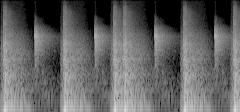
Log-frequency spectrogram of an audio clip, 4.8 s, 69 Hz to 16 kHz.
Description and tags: a groove in 12/8 built from a slamming refrigerator sound and a cue ball hit on the pool table. at 150bpm
12, 150bpm, 8, ball, cue, fridge, refridgerator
